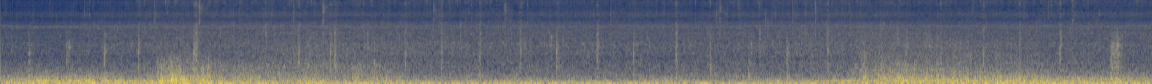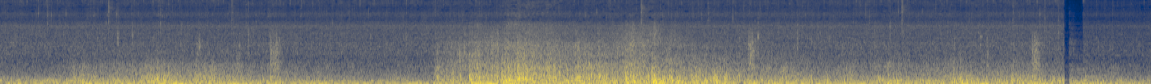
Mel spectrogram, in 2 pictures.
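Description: A thunderstorm rolls through a fantasy video game world with steady, dense rainfall and rumbling thunder swelling in long waves beneath it, the downpour constant and close, with no voices.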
